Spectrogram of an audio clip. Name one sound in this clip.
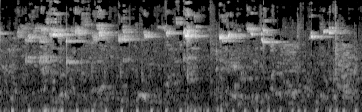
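A basketball bounces on a wooden floor in steady, quick thumps, echoing in a large hall.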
